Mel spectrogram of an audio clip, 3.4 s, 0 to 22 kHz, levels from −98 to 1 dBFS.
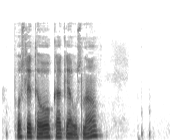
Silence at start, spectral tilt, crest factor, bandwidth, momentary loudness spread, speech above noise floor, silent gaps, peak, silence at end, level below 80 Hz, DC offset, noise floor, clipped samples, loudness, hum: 0.35 s; -7.5 dB/octave; 18 dB; 11.5 kHz; 8 LU; 50 dB; none; -6 dBFS; 1.45 s; -46 dBFS; under 0.1%; -73 dBFS; under 0.1%; -24 LUFS; none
